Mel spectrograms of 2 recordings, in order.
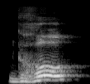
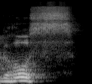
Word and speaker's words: gros: The word for fat, gros, we do not pronounce the S. Gros, not grosse.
